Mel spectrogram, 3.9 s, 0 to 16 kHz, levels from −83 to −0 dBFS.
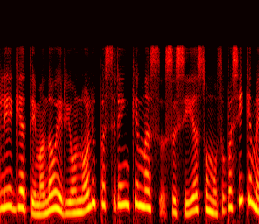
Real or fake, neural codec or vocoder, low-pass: fake; codec, 16 kHz, 0.3 kbps, FocalCodec; 7.2 kHz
